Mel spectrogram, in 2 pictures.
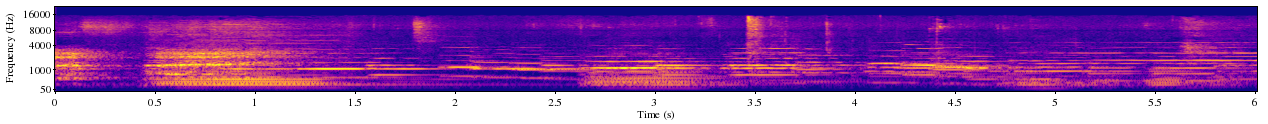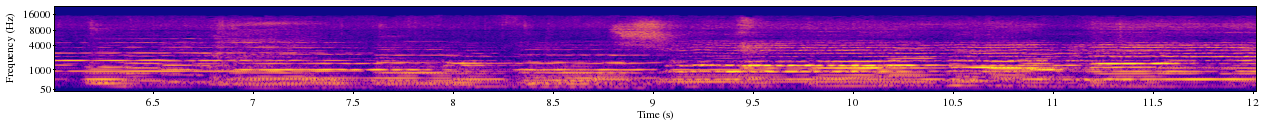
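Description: Boys' and mixed choir singing with a baroque orchestra of strings, oboes and harpsichord continuo: a held chord for the first two seconds or so, then the parts move on in short notes.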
